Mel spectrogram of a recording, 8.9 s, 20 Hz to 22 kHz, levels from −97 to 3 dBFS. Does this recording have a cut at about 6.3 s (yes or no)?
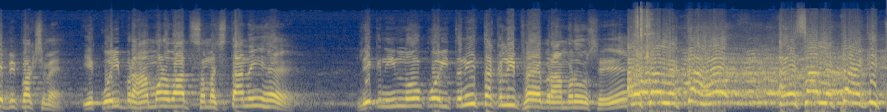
yes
